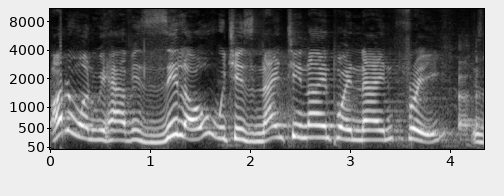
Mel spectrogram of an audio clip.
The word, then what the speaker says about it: Zillow: The other one we have is Zillow, which is 99.9 free.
